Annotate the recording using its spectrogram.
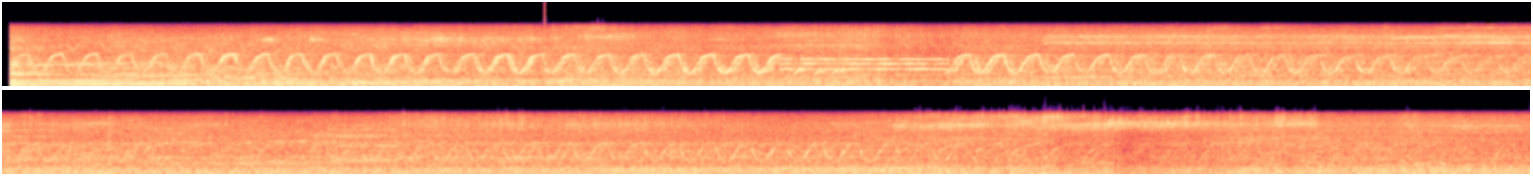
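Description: Busy road traffic with an emergency siren wailing in a fast yelp, about four rising-and-falling sweeps a second. The siren breaks off briefly for a steady horn blast about a third of the way in, then resumes and fades out well before the end. Other vehicle horns sound over the continuous traffic noise.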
